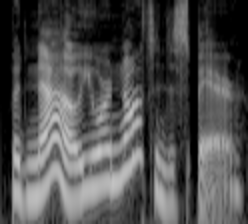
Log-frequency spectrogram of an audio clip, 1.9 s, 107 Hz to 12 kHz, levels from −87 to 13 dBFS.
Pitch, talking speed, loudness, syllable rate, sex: 230 Hz, 225 wpm, -17 LUFS, 5.3 syllables/s, female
